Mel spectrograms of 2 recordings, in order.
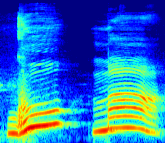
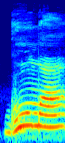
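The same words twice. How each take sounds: First: घूमा very slowly, as घू … मा; syllable by syllable. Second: Said in the usual way. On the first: Shown as a demonstration. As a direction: stretch and separate both syllables of घूमा. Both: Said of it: "जोड़कर पढ़ेंगे".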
